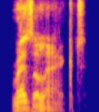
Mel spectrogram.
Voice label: "reselect", British

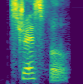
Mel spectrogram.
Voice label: "stressful", Indian

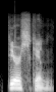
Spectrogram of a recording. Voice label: "deerskin", American

